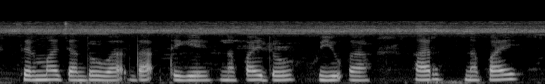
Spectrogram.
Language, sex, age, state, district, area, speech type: Santali, female, 18-30, Jharkhand, Seraikela Kharsawan, rural, spontaneous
